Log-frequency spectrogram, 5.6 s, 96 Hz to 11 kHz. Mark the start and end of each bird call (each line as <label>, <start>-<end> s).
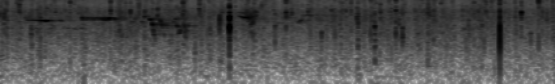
Apapane (Himatione sanguinea), 0.3-0.7 s
Omao (Myadestes obscurus), 0.8-2.0 s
